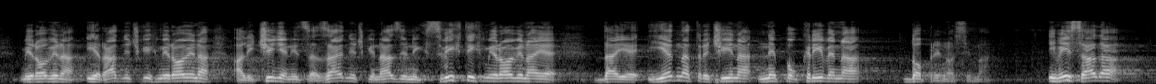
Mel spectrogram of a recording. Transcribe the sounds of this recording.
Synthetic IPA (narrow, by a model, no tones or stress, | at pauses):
miɾo̞ʋinaiɾaːd̪nit͡ʃkixmiɾo̞ʋinaa̰lit͡ʃiɲe̞nit̪sa̰zaje̞d̪nit͡ʃkinaːziʋniksʋiːxt̪iːxmiɾo̞ʋinaje̞d̪aje̞je̞d̪nat̪ɾe̞t͡ʃinane̞po̞kɾiːʋe̞na | d̪o̞pɾḭno̰sima̰ | imiːsad̪a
